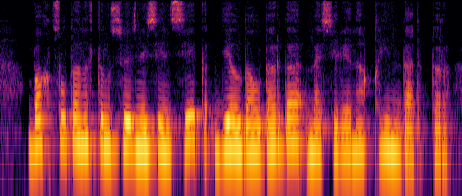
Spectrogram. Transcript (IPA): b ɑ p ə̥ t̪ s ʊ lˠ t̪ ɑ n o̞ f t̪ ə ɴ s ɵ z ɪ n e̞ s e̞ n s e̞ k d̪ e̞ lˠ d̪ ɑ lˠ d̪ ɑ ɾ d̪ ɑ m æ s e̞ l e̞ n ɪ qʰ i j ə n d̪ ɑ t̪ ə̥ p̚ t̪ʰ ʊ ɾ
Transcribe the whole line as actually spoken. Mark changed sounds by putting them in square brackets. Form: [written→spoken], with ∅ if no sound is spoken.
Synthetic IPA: b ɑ [p→q] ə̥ t̪ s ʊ lˠ t̪ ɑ n o̞ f t̪ ə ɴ s ɵ z ɪ n e̞ s e̞ n s e̞ k d̪ e̞ lˠ d̪ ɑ lˠ d̪ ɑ ɾ d̪ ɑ m æ s e̞ l e̞ n ɪ qʰ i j ə n d̪ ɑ t̪ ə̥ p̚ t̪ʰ ʊ ɾ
